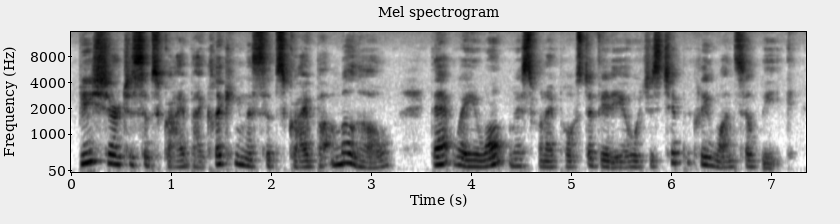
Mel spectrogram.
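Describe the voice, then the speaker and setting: A woman's voice: low voice, animated, moderate pace, mellow, breathy edge. A woman with a slightly scratchy voice from a cold, patiently explaining each step of a crafting tutorial as a craft demonstrator.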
